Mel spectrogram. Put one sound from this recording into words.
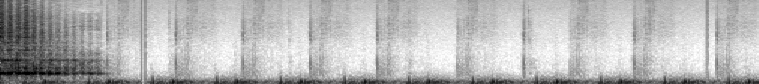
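Footsteps thud steadily on a floor.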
